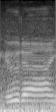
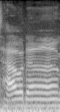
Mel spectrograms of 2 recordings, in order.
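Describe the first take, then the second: First: It starts with a hard G sound. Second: It starts with a soft, throaty sound. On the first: This is the usual English way to say it. "if we say Gouda" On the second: This is the authentic Dutch way to say it. "we know it's Howda"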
